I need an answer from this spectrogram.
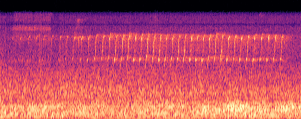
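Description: A bird's high, even trill of about ten notes a second, lasting about five and a half seconds, over a steady outdoor background hiss.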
